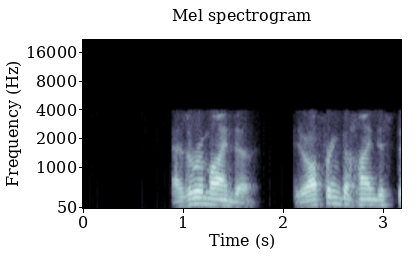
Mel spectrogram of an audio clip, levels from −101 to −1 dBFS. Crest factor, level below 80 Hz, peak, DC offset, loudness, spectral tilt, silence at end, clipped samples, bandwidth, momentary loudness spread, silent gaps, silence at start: 18 dB; -58 dBFS; -4 dBFS; under 0.1%; -20 LUFS; -6.5 dB/octave; 0 s; under 0.1%; 4 kHz; 14 LU; 1.81-1.85 s, 1.91-2.07 s; 0.9 s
